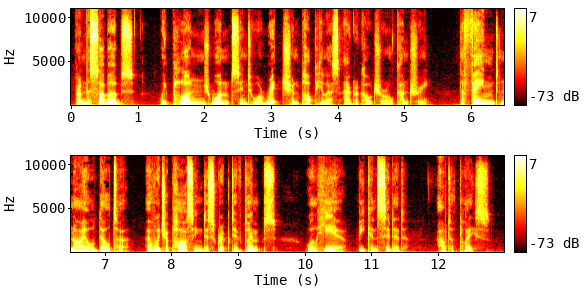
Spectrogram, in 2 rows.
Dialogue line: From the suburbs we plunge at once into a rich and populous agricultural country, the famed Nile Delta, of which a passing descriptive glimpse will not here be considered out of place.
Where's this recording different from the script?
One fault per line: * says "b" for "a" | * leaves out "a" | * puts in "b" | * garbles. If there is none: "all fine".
* leaves out "at"
* leaves out "not"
